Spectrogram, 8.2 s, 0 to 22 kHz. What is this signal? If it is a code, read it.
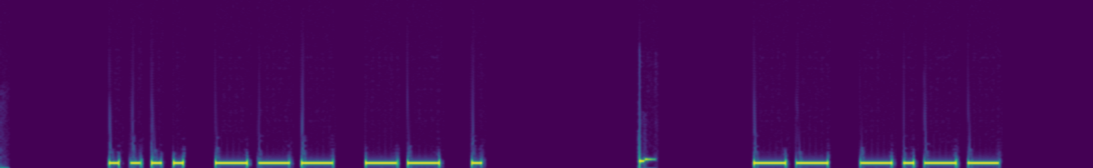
Morse code, heard as a keyed tone, about 15 wpm, 700 Hz. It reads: HOME MY
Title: Sentences from Top 200 Words - New Word Drill - 15wpm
